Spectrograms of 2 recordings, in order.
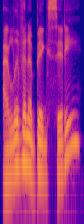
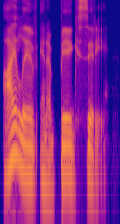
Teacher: Option A, said with a rising tone like a question, I live in a big city. Option B, said with a flat confident tone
